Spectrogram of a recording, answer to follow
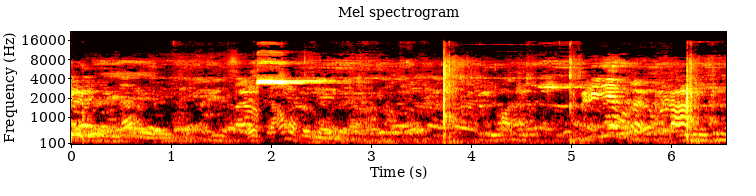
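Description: A referee's whistle gives one short steady blast about two seconds in, over the chatter of players and onlookers. About two seconds later comes a single sharp smack of a hand striking the volleyball, and a fainter hit follows near the end.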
